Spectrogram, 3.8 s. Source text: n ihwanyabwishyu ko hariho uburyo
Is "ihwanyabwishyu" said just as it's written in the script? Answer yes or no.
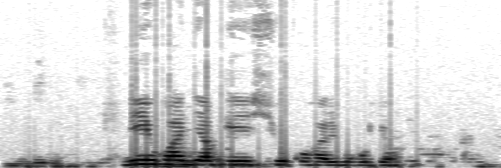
yes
